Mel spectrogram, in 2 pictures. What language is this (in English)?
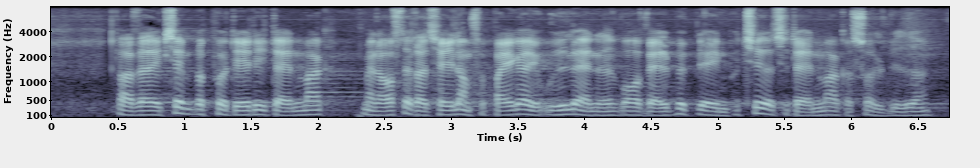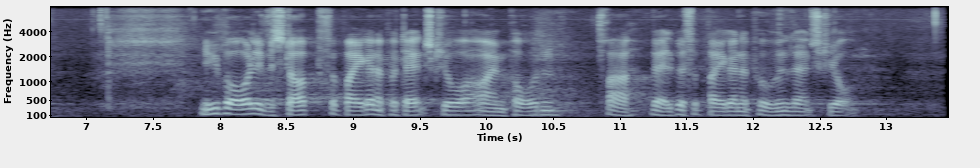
Danish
